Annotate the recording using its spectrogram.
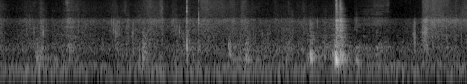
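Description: Metal camping gear clinks and knocks as it is set down close by.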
